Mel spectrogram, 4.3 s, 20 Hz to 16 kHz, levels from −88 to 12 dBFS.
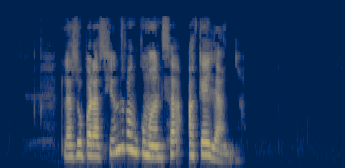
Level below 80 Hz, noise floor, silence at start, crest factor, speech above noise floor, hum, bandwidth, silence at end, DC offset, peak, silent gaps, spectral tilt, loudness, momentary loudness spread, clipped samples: -76 dBFS; -81 dBFS; 0.8 s; 22 dB; 60 dB; none; 11.5 kHz; 1.45 s; under 0.1%; -2 dBFS; none; -3.5 dB/octave; -21 LUFS; 6 LU; under 0.1%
